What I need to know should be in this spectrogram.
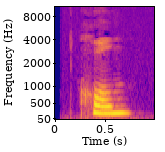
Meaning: hill
- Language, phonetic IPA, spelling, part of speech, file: Russian, [xoɫm], холм, noun, Ru-холм.ogg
